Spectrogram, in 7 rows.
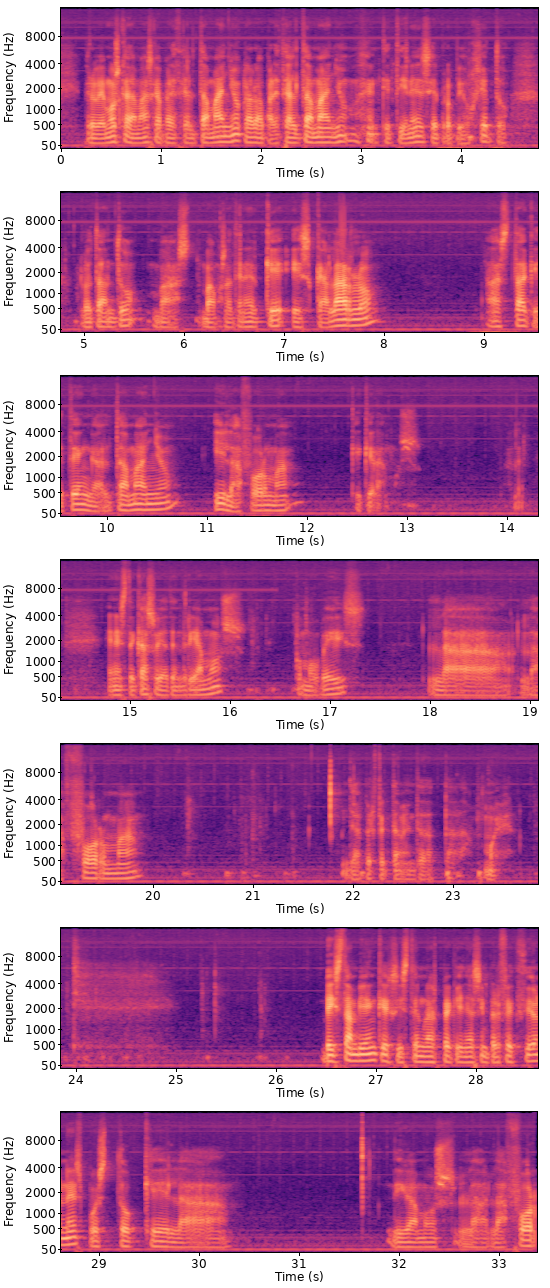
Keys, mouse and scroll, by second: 0.7 click, 2.2 click, 2.7 click, 4.1 7, 5.6 s, 12.6 click, 13.0-20.5 drag, 20.9 1, 21.3 3, 22.9 3, 23.3 1, 24.3 shift+middle click, 24.6 shift+click, 25.1-26.0 drag, 28.1-29.8 drag.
